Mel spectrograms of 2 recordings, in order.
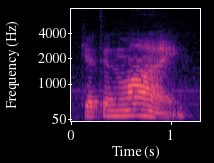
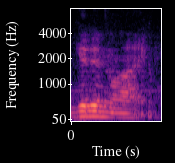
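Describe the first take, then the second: First: The T in 'get' is a clear T. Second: The T in 'get' sounds like a D.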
